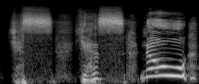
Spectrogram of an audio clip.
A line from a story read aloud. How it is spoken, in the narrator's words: shrieked Gollum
